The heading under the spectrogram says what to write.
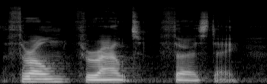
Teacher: three words are the most challenging that is thrown throughout Thursday you've got that uh combination of three unvoiced th words all together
